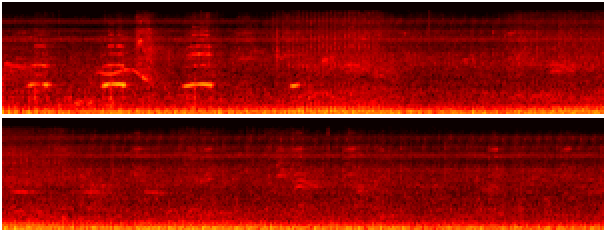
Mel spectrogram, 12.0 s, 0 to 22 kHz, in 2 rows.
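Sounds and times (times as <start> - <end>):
whistled bird calls: 0.0 - 3.9
low outdoor rumble: 0.0 - 12.0.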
